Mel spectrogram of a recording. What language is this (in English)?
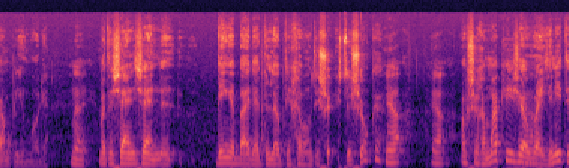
Dutch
